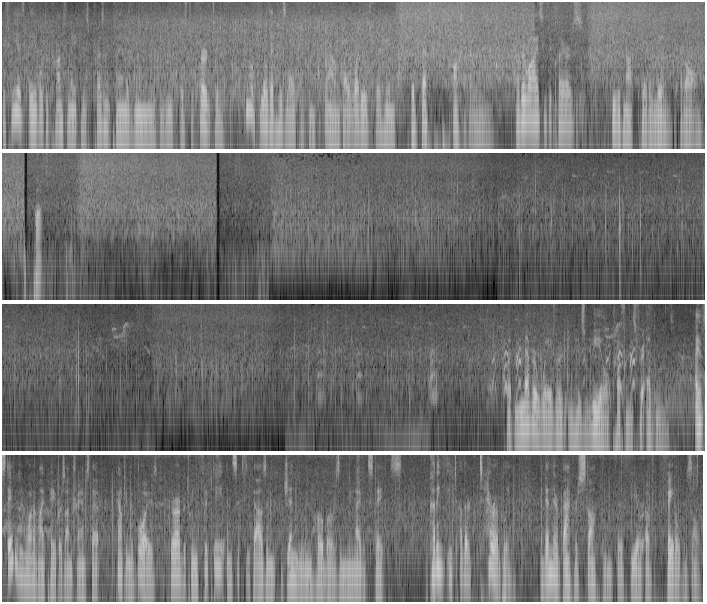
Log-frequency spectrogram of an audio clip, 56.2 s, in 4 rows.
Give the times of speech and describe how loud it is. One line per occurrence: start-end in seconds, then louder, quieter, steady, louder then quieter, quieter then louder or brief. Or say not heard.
0.0-14.8 steady
38.2-56.1 steady.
